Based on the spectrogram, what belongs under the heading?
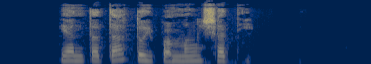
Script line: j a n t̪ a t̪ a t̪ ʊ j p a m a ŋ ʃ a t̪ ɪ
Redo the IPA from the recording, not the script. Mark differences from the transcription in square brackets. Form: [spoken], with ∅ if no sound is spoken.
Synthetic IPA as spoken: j a n t̪ a t̪ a t̪ ʊ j p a m a ŋ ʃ a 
